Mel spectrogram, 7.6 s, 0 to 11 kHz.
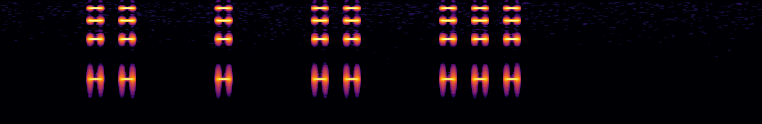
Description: Beep code, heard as beeps from a small speaker, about 1240 Hz. 2-1-2-3. In Phoenix BIOS tables: ROM copyright notice check failure.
